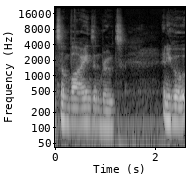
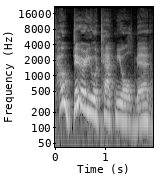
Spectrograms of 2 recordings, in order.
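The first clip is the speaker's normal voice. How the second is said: outraged villain; 2 semitones higher, 5 dB louder than usual. Acted. Villain attacked by an old man, outraged. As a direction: demand it in affronted fury.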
